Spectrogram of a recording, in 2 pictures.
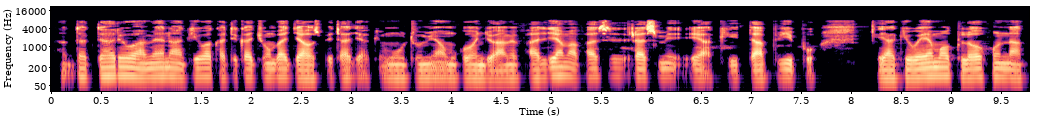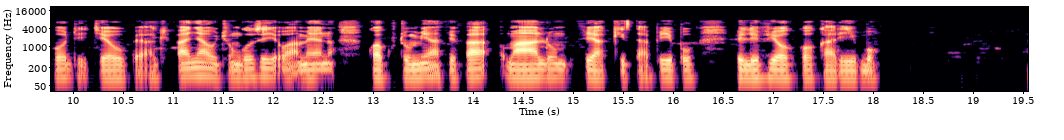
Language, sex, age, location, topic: Swahili, male, 25-35, Nakuru, health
